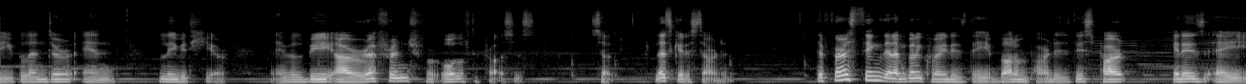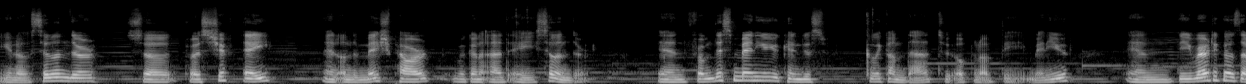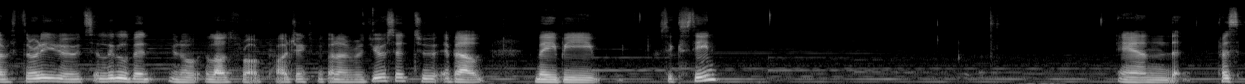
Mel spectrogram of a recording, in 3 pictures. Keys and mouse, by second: 5.8 middle click, 15.0 shift+a, 21.2 click.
